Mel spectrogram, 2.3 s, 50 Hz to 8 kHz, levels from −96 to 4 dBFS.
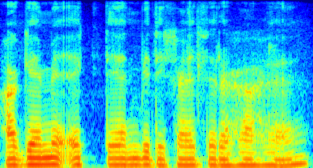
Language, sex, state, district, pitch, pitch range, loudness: Hindi, male, Arunachal Pradesh, Papum Pare, 110 Hz, 110-115 Hz, -18 LUFS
